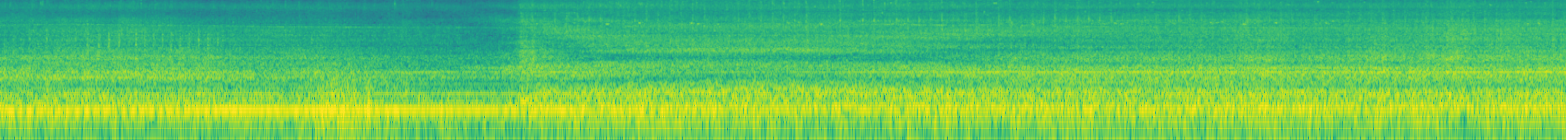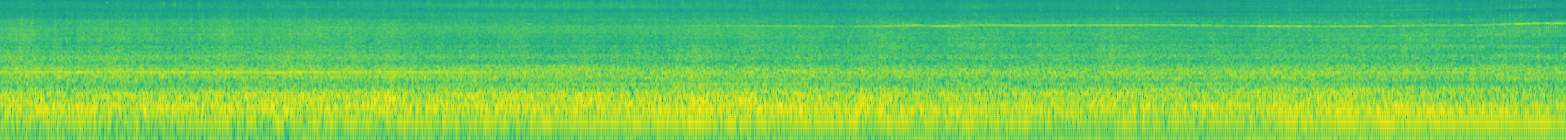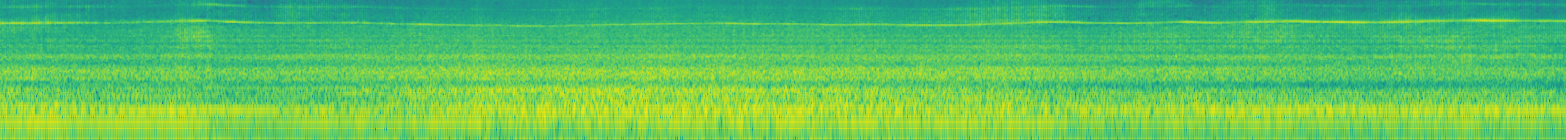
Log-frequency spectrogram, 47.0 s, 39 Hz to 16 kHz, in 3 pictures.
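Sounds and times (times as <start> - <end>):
corn sheller machine running: 0.0 - 46.9
thin machine whine: 0.0 - 46.9.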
